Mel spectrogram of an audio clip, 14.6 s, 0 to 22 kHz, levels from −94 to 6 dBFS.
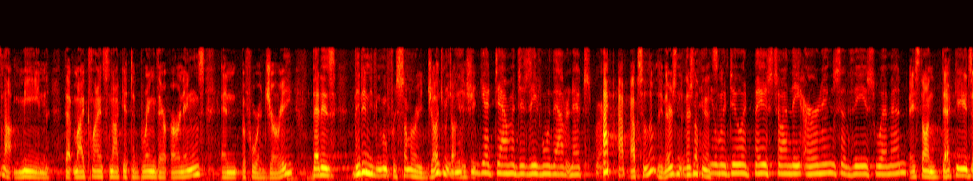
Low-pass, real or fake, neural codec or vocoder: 7.2 kHz; fake; codec, 16 kHz, 8 kbps, FunCodec, trained on Chinese and English, 25 frames a second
